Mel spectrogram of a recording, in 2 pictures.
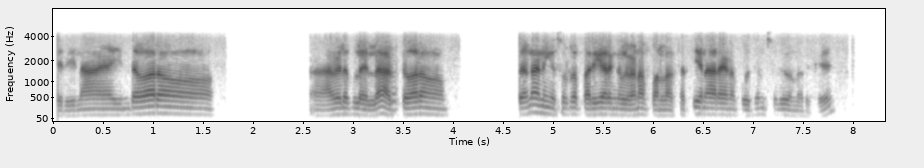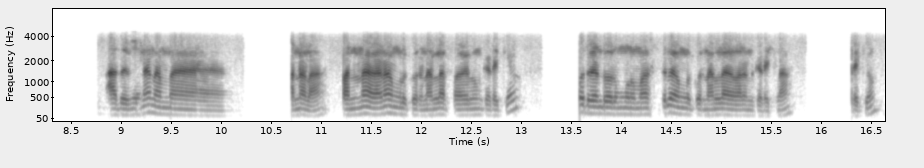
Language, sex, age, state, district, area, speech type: Tamil, male, 45-60, Tamil Nadu, Tenkasi, urban, conversation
